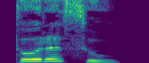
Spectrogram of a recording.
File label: "ತೊರಸು", Kannada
